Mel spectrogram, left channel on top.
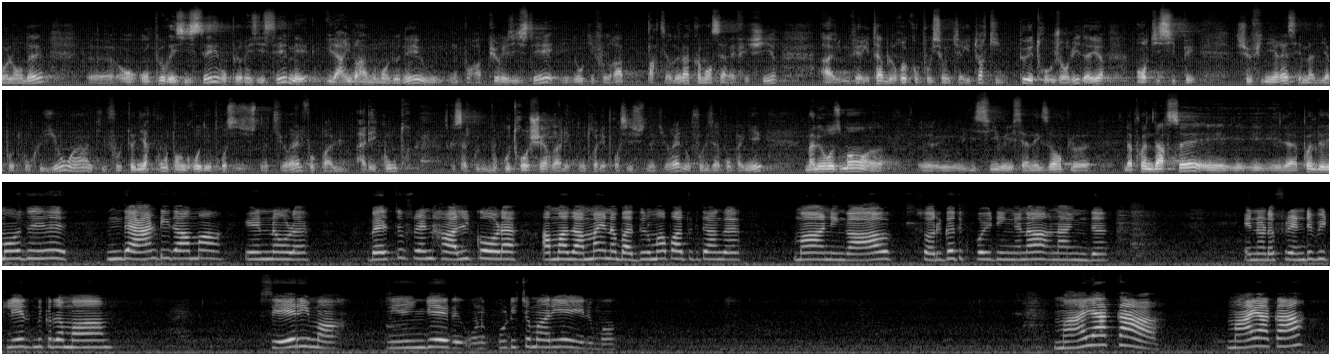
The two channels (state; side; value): different; both; correlation 0.00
